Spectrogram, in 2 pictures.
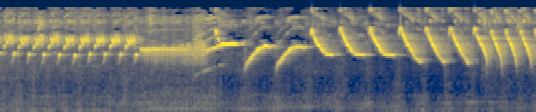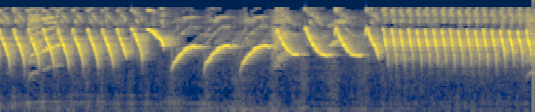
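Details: Canary mating song meant to raise breeding drive and speed egg-laying: short rapid trills, then a long series of repeated descending whistles at a steady pace, closing with a dense, buzzy high trill, with light low hum beneath.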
